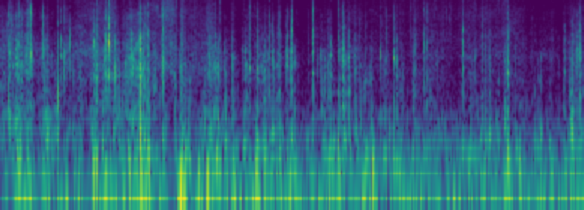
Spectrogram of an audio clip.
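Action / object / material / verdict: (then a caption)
scrape / brown kraft paper shopping bag / paper / none. A brown kraft paper shopping bag is folded and crinkled in the hands while fingernails rub across the paper. It makes a steady, quiet stream of dense, bright crackles and dry rustling, with sharper crisp snaps rising out of the texture.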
